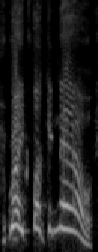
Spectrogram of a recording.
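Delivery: high, very loud, drawn-out shout; furious bouncer yell. Retold or imitated. Bouncer throwing a man out of the club, furious yell. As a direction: roar each word slowly in his ear. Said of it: "start walking him out in his ear going".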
